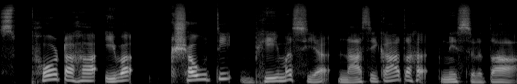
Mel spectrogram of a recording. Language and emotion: Sanskrit, neutral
